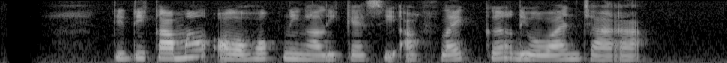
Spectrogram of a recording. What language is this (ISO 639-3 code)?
sun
